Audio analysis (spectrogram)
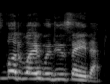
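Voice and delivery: ordinary talk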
